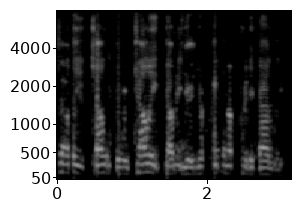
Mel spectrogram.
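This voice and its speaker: A man running a community meeting over a group voice call, talking loudly and briskly. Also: medium pitch, fairly even intonation, husky. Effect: heard through a group voice call. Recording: muffled lo-fi video call audio.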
